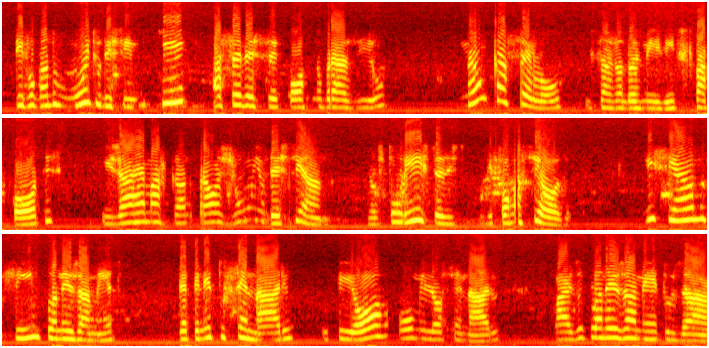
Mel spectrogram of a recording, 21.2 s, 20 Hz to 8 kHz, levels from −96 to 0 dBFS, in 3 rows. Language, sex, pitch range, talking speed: Portuguese, female, 185-245 Hz, 135 wpm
